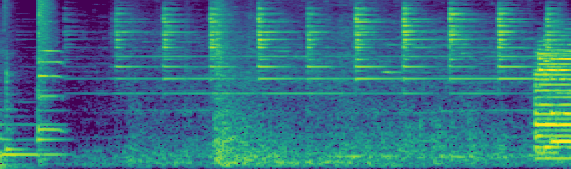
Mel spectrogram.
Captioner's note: train crossing chiming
